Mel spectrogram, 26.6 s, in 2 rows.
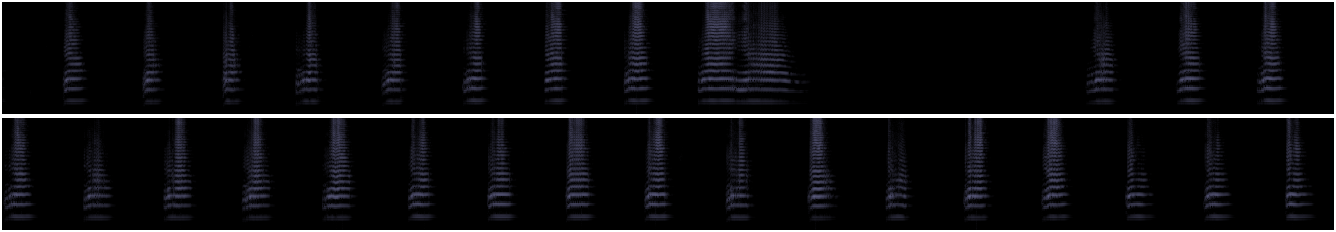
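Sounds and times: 
ragtime trumpet playing in a room: 0.0 - 3.2, 3.8 - 8.0, 10.9 - 11.2, 11.8 - 12.0, 12.6 - 14.4, 15.0 - 16.0, 16.6 - 20.0, 20.6 - 20.8, 21.4 - 24.0, 24.6 - 24.8, 25.4 - 25.6, 26.2 - 26.5.

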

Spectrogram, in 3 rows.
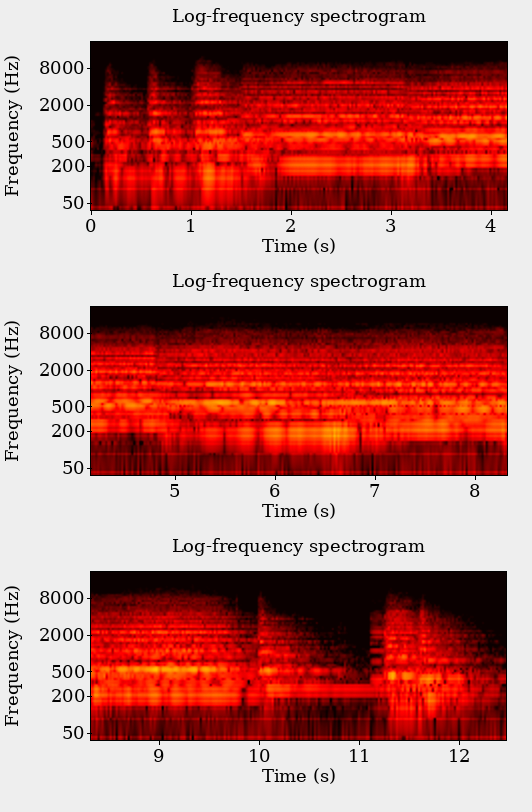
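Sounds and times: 
violins: 0.0 - 12.2.

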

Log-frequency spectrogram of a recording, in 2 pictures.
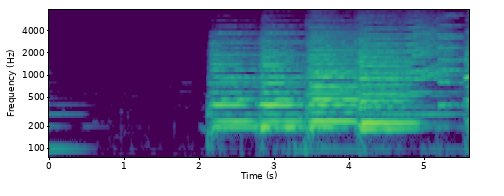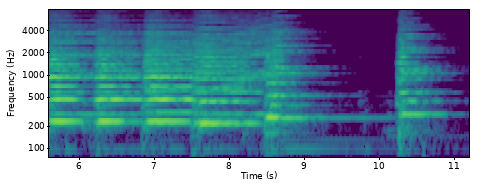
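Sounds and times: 
cellos playing: 2.2 - 9.2, 10.3 - 10.8.

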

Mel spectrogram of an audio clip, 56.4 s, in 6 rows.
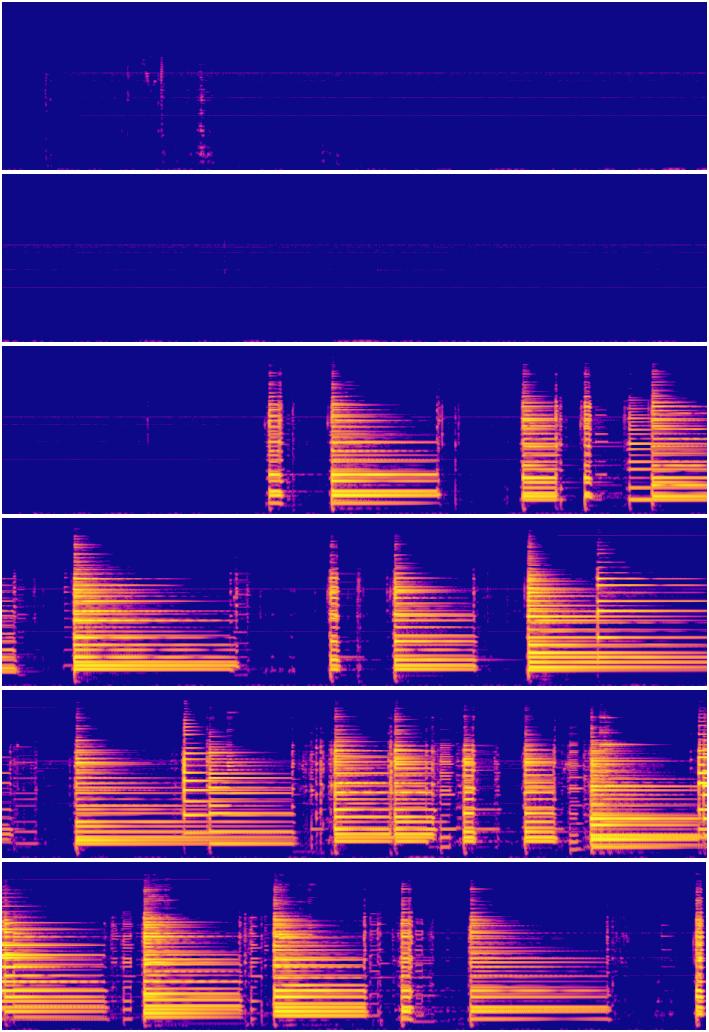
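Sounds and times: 
electric guitar: 22.3 - 24.7, 25.7 - 31.5, 32.6 - 55.3.

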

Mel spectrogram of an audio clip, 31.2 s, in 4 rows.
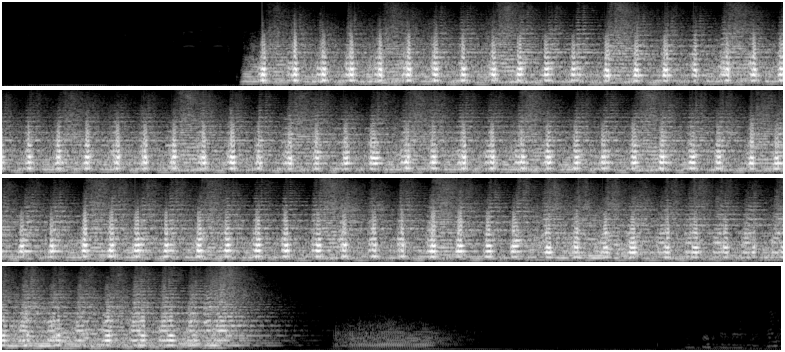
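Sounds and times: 
horns: 2.6 - 26.0.

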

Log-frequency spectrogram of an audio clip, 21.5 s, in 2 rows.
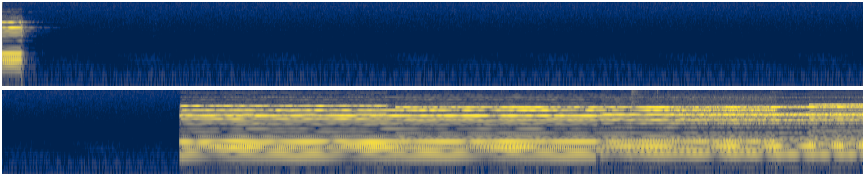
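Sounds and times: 
Hammond organ: 0.0 - 0.2, 13.0 - 21.5.

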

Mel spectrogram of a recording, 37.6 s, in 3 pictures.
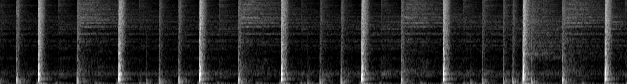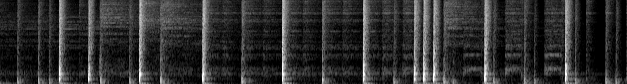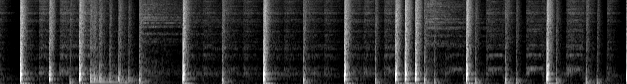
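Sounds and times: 
snare drum: 5.6 - 5.8, 7.2 - 7.4, 8.9 - 9.1, 10.3 - 11.4, 12.1 - 12.3, 13.5 - 15.8, 16.6 - 17.6, 18.2 - 19.2, 19.8 - 29.6, 30.4 - 31.4, 32.0 - 37.6.

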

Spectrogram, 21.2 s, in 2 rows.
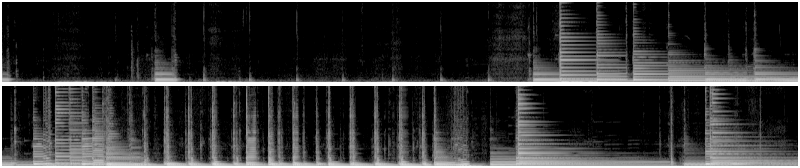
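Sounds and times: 
classical guitar: 2.0 - 2.4, 7.1 - 21.2.

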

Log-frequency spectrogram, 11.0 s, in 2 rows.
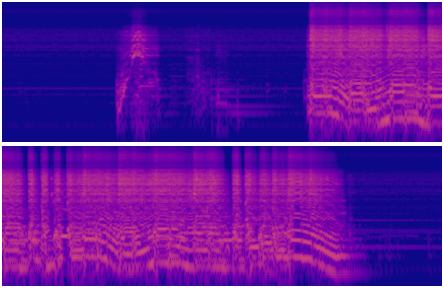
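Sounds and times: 
strummed octaves: 3.8 - 10.4.

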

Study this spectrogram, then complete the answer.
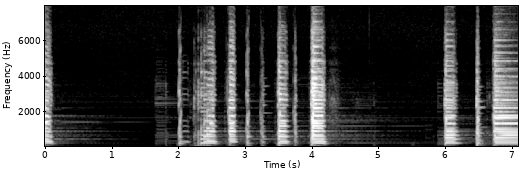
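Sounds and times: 
electric guitar: 0.0 - 0.2, 2.0 - 4.4, 6.0 - 7.0.

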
